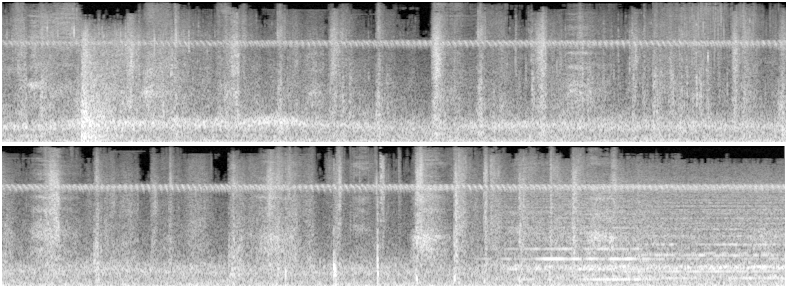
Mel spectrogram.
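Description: Footsteps crunch on snow and gravel.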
